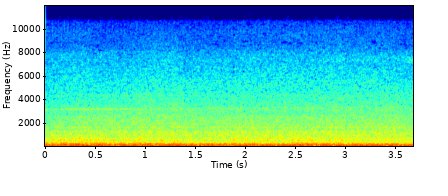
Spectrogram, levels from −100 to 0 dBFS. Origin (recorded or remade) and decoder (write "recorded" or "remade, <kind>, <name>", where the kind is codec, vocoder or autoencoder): recorded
